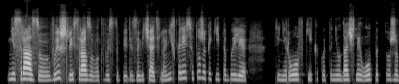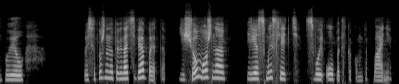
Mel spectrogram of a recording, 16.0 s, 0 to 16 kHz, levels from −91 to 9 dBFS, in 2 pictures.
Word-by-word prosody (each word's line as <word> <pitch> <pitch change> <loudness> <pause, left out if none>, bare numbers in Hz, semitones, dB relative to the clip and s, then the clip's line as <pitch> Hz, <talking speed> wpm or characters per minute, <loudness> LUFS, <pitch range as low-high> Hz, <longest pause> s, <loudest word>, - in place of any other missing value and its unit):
не 230 +1 -3
сразу 215 -6 +6
вышли, 225 -2 +8
сразу 210 -4 +4
вот 185 +2 -13
выступили 200 -2 -10
замечательно. 190 -1 0
У - - -8
них 235 +5 -7
скорее 265 +1 -2
всего 260 -1 -3
тоже 280 0 -4
какие-то 225 -3 -11
были 200 -2 -3 0.6
тренировки, 210 +1 -5
какой-то 210 -2 -16
неудачный 210 +1 +1
опыт 210 +2 -6
тоже 210 0 -3
был. 205 -1 -3 1.2
То - - -9
есть 210 - -5
это 230 +4 -13
нужно 290 0 -3
напоминать 255 -1 -1
себе 275 +3 +1
об 300 -1 -7
этом. - - -10 0.3
Ещё 230 +5 +2
можно 285 -4 0 0.4
переосмыслить 245 0 -3
свой 225 -2 -3
опыт 220 -4 -7
в - - -24
каком-то 185 +2 -23
плане. 175 +8 -8
215 Hz, 135 wpm, -23 LUFS, 200-250 Hz, 1.2 s, вышли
